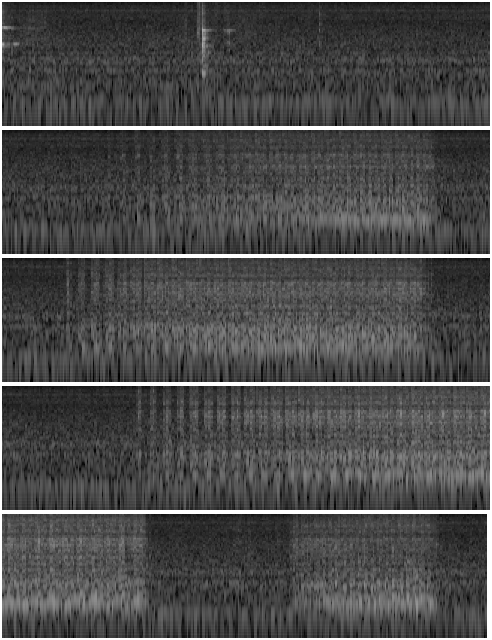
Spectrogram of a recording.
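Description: Wood spinning on a lathe and cut with a quarter-inch skew chisel gives a steady whirring hum broken by cutting passes. It rises and falls in several long stretches, with one sharp click near the start.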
